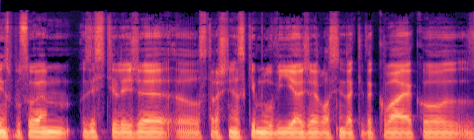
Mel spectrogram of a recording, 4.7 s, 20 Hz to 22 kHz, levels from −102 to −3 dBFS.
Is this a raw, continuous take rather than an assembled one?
yes; 0 cuts

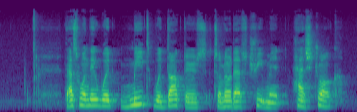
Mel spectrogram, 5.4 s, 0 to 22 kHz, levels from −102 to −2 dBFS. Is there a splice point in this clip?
yes; 2 cuts; at 3.5 s, 4.3 s

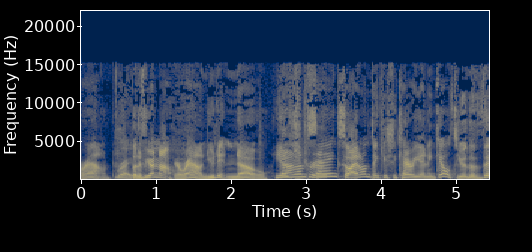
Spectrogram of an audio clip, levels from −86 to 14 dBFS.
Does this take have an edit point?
yes; 1 cut; at 1.2 s

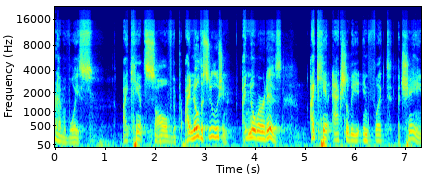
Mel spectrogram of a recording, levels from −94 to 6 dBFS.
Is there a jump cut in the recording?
no; 0 cuts

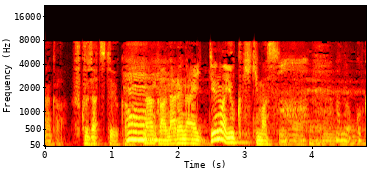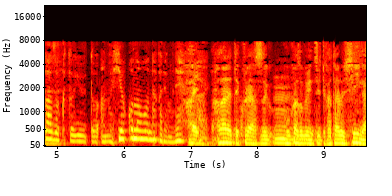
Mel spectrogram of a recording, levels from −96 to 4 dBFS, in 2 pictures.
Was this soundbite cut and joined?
no; 0 cuts

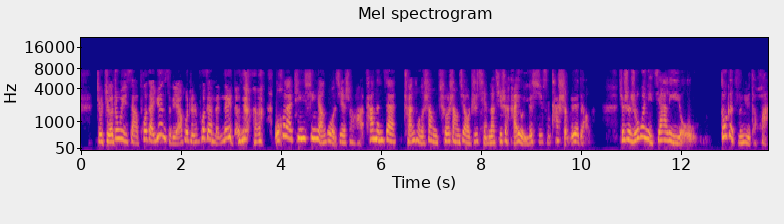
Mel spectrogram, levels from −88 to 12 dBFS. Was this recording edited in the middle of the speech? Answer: no; 0 cuts

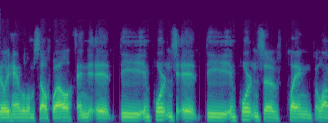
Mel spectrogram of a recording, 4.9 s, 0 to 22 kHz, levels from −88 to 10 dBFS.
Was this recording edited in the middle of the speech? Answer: yes; 1 cut; at 2.6 s

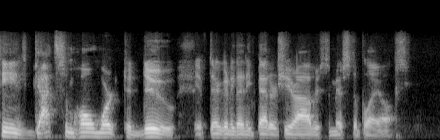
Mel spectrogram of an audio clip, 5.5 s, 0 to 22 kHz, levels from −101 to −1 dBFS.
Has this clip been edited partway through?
yes; 4 cuts; at 2.4 s, 3.0 s, 3.5 s, 4.1 s

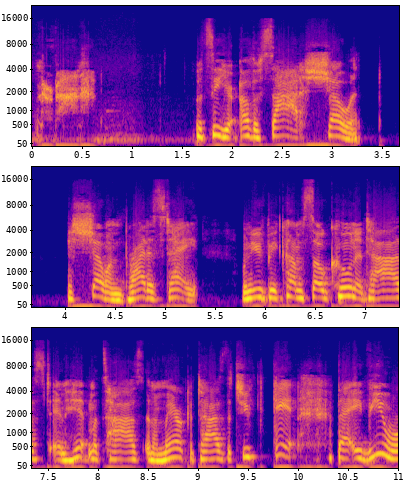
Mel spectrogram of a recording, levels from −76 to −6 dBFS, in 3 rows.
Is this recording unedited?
yes; 0 cuts

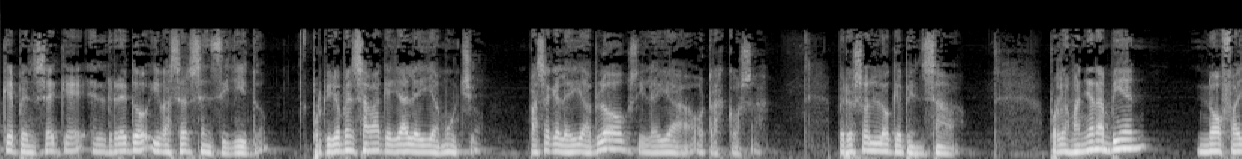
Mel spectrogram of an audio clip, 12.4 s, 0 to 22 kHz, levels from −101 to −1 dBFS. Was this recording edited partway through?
no; 0 cuts

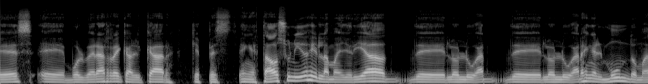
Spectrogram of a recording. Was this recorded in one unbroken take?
no; 2 cuts; at 1.8 s, 4.8 s

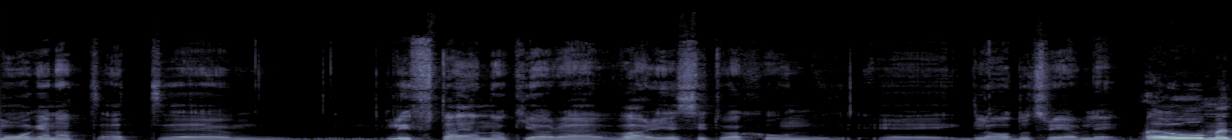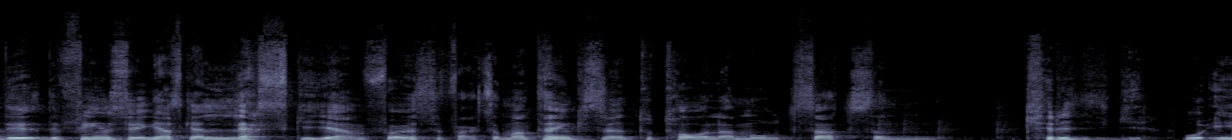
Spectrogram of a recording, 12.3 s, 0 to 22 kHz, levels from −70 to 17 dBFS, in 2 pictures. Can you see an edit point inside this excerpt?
no; 0 cuts

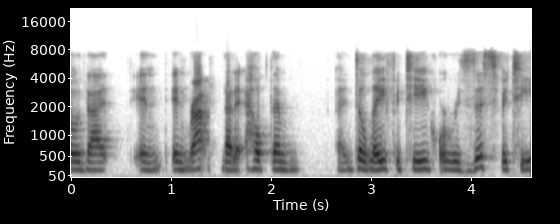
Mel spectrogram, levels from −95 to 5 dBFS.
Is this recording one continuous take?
no; 1 cut; at 1.4 s

